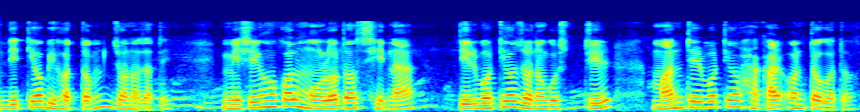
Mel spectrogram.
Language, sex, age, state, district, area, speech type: Assamese, male, 30-45, Assam, Sivasagar, rural, spontaneous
